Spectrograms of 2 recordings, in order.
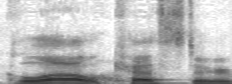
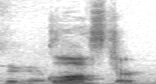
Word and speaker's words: Gloucester: Leonard Campanello, the police chief of Gloucester, Massachusetts. Gloucester. No, Levi. Gloucester, Massachusetts. No, it's Gloucester.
